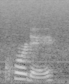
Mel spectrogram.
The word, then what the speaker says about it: Corday: Charlotte Cole. It's like the easiest thing to say, and I can't. It's fine. Charlotte Corday. Yeah, C-O-R-D-A-Y.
